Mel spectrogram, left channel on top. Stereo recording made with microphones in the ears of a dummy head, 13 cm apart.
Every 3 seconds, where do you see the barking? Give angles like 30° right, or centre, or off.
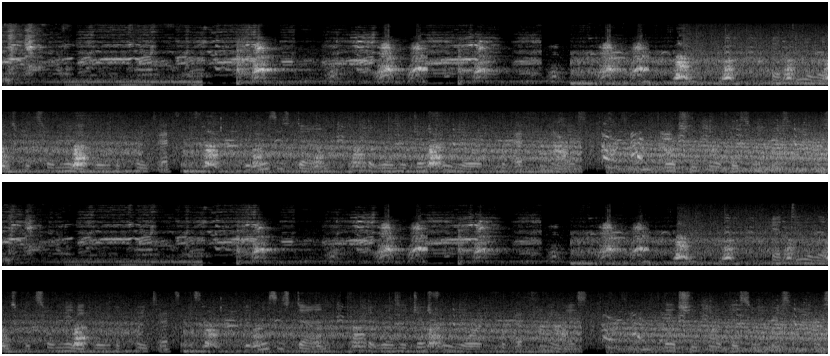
60° left, centre, 30° left, 70° left, 80° left, off.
